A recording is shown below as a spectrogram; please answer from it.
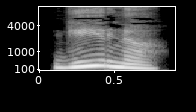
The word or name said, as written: ಕೀರ್ಣ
